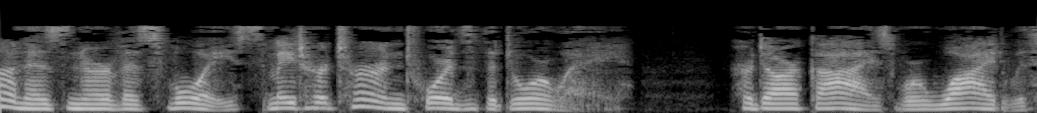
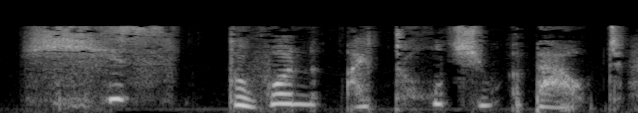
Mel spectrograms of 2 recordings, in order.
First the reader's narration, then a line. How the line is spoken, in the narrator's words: she whispered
